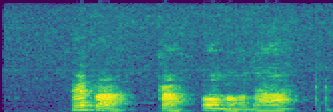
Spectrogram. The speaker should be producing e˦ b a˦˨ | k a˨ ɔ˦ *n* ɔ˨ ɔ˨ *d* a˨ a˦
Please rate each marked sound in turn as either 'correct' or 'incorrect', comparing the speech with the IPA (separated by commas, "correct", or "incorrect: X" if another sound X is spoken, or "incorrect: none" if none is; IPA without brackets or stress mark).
correct, correct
